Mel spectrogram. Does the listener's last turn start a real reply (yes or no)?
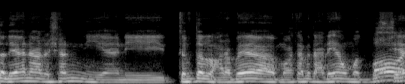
yes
